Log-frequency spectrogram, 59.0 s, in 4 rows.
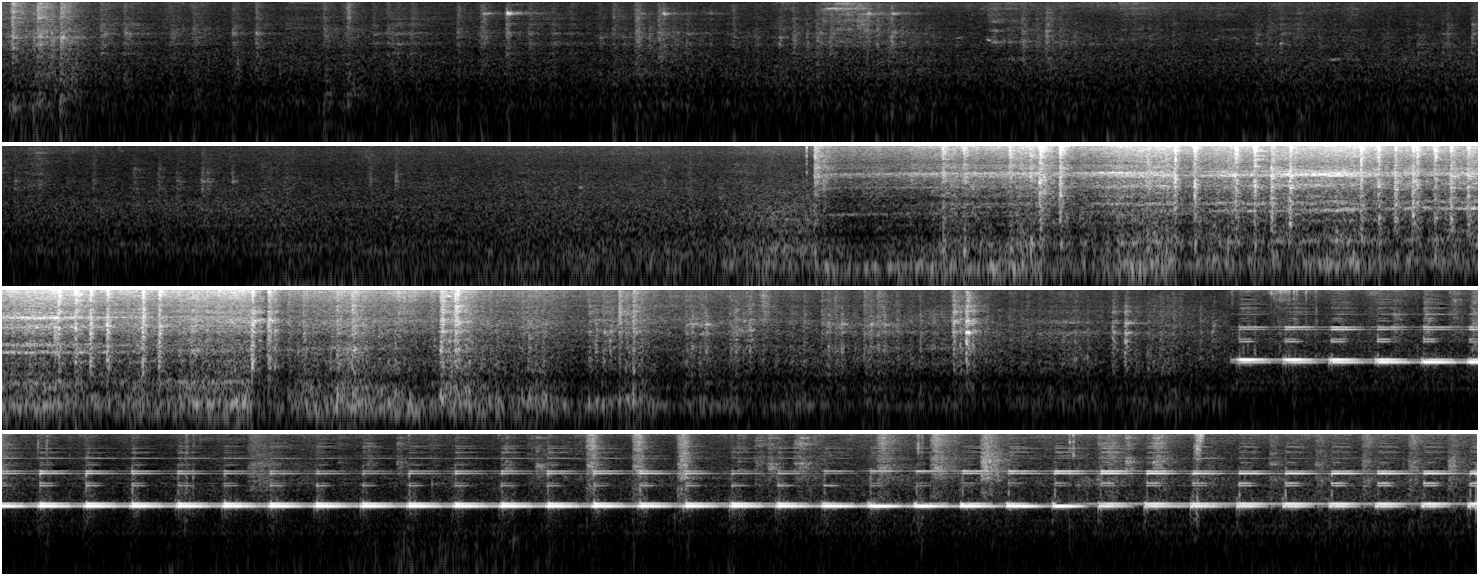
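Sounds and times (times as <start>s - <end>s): wheels clicking over rail joints: 0.0s - 10.8s, 11.6s - 19.0s, 24.2s - 59.0s
electric train passing: 0.0s - 59.0s
level-crossing warning bell dinging: 41.8s - 59.0s.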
